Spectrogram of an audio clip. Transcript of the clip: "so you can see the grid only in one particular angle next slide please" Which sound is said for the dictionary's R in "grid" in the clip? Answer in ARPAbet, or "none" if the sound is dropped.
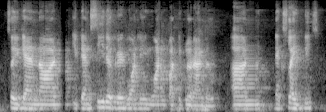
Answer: R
